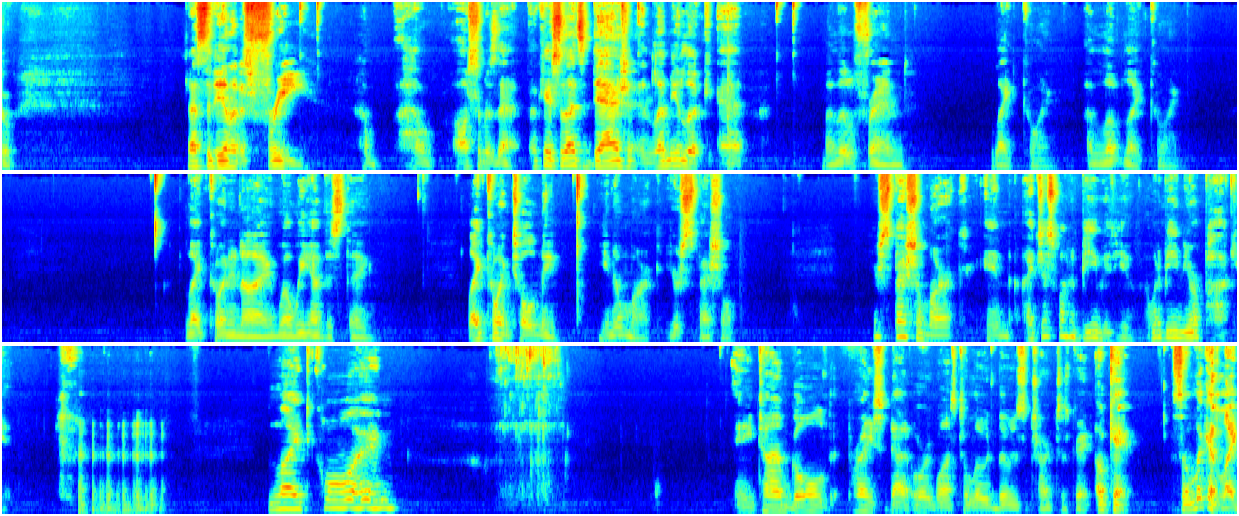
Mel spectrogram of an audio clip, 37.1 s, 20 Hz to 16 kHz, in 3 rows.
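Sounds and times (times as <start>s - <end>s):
man slurping from a mug: 29.3s - 30.4s.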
